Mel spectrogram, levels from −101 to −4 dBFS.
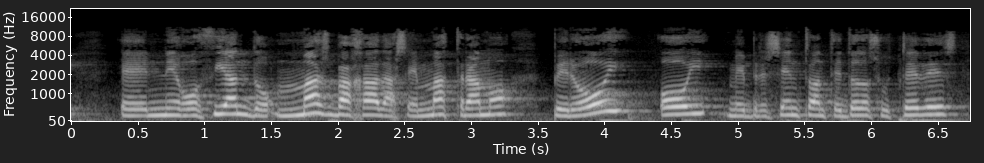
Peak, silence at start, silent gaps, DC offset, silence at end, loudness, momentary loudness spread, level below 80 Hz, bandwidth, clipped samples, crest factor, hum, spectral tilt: -14 dBFS; 0 s; none; under 0.1%; 0.1 s; -30 LUFS; 10 LU; -56 dBFS; 11 kHz; under 0.1%; 16 dB; none; -5.5 dB/octave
